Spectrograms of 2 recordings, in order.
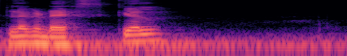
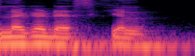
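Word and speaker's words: lackadaisical: लैकडेस्कल, ठीक है, not showing enough enthusiasm और केयर, मतलब उसमें लैक है क्या का? एंथुसियाज्म का, एंथुसियाज्म, लैकिंग एंथुसियाज्म। लैकडेस्कल, ठीक है, इसका प्रोनाउंसिएशन होगा लैकडेस्कल, लैकडेसिकल, लैकडेसिकल।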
